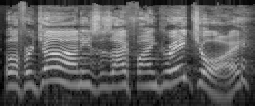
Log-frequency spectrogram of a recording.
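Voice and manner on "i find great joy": joyful proclamation. Acted. Reads John's joyful greeting.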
